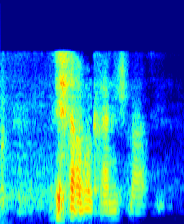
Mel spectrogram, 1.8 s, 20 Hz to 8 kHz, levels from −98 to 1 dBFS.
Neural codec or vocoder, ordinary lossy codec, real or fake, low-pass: codec, 16 kHz in and 24 kHz out, 0.6 kbps, FireRedTTS-2 codec; AAC, 16 kbps; fake; 7.2 kHz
